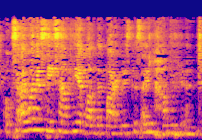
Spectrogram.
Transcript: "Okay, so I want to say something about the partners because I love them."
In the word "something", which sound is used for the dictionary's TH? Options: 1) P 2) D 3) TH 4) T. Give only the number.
4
